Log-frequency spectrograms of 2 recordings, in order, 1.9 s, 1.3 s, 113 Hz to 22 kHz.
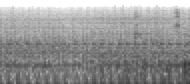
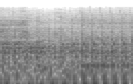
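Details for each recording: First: Suzuki DR650 single-cylinder at about 7,000 feet, idle just adjusted up with the idle screw: quick, even thumping at a steady idle with no misses or stumbles; healthy idle. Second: Suzuki DR650 single at about 7,000 ft elevation, pulled over to adjust idle: slow, lazy, uneven thumps, idle sits low until the idle screw is turned in and it bumps up; low idle.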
